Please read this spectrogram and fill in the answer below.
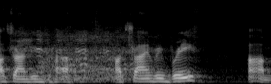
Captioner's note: audience laughs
